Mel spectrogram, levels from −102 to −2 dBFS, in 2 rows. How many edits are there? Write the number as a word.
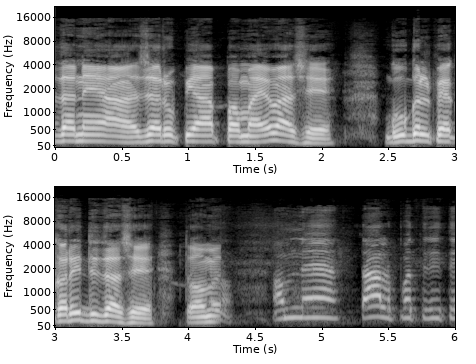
one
